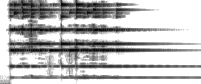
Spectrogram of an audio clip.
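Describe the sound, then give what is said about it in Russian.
A loud doorbell rings once with a sharp, bright metallic strike, its high tones ringing on and slowly fading over about two seconds, alone with no voices. “Часа в четыре раздался сильный звонок.”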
